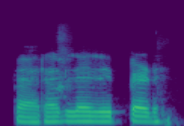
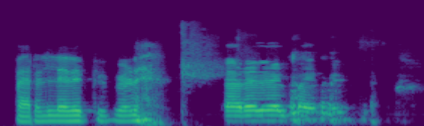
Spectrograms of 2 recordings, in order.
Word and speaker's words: parallelepiped: पैरेललेपिपेड, पैरेललेपिपेड, पैरेललेपिपेड और पैरेललेपिपेड दोनों से पाइपेड भी बोल सकते हो, पिपेड भी बोल सकते हो।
